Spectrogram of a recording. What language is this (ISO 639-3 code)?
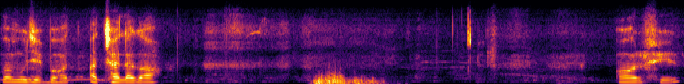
urd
